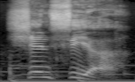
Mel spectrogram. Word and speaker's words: Shenseea: It is Shenseea.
